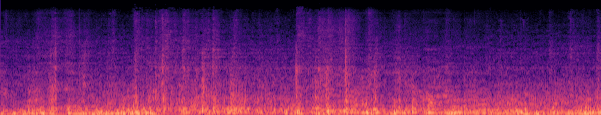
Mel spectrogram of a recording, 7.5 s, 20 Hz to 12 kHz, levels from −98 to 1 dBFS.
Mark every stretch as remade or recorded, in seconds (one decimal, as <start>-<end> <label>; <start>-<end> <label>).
0.0-1.2 remade; 1.2-4.0 recorded; 4.0-6.1 remade; 6.1-7.5 recorded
